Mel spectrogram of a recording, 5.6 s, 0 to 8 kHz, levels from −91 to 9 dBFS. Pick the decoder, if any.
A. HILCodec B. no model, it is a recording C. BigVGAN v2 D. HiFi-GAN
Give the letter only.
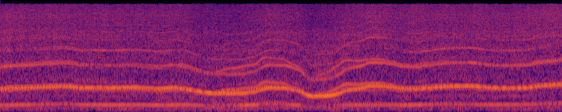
B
